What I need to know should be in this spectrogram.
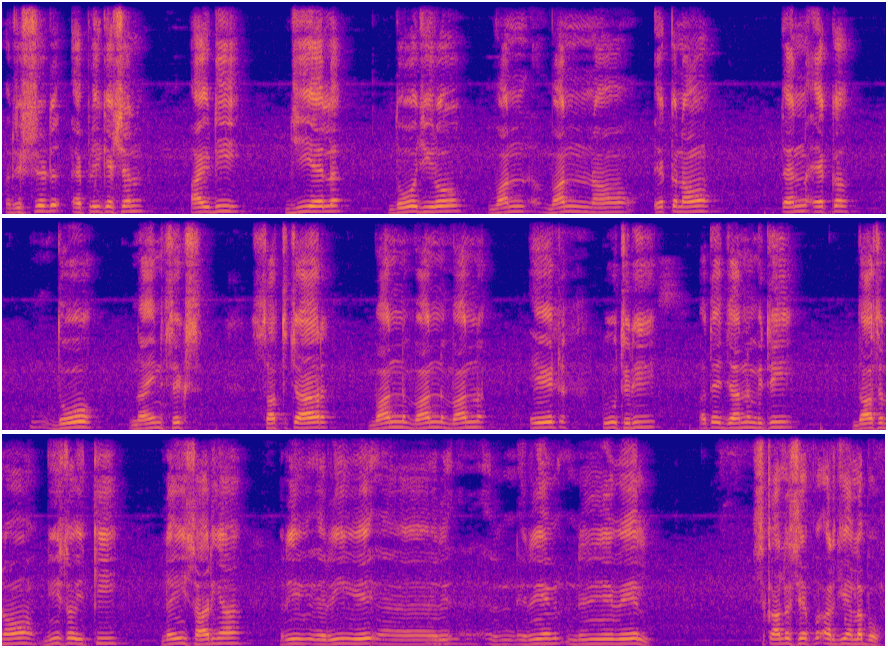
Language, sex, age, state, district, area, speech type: Punjabi, male, 60+, Punjab, Bathinda, urban, read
